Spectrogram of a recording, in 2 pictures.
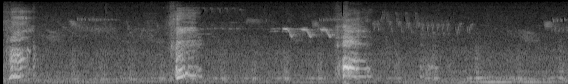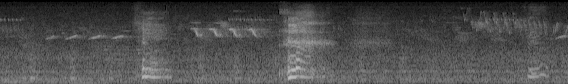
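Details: Geriatric pug dog, female: about five harsh, separate coughs with rough, noisy breathing, birds chirping outside; wheezing cough.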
